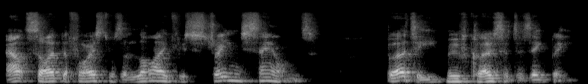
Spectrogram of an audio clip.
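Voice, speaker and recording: A man narrating a children's storybook in an expressive, dramatic manner. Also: mid-range voice, unhurried. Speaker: children's story reader at a primary school.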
